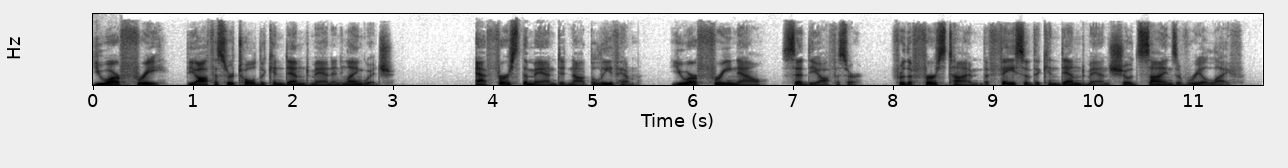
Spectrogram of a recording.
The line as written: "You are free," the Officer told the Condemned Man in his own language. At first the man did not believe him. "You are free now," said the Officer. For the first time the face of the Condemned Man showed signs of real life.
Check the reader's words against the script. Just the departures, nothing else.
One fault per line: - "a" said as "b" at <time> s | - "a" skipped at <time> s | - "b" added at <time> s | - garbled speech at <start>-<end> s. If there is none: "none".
- "his own" skipped at 2.5 s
